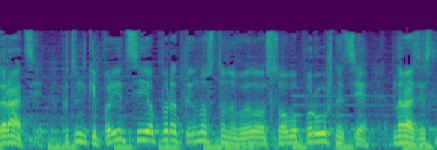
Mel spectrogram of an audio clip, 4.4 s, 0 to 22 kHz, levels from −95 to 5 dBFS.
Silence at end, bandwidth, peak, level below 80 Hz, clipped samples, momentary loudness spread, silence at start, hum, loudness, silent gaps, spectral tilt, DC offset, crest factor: 0 s; 11 kHz; 0 dBFS; -28 dBFS; under 0.1%; 8 LU; 0 s; none; -18 LUFS; none; -6 dB/octave; under 0.1%; 16 dB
